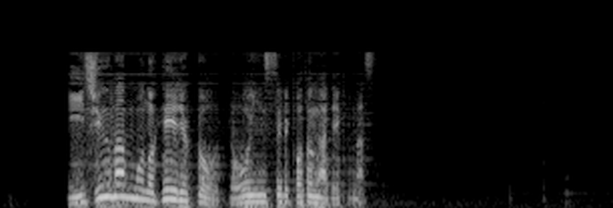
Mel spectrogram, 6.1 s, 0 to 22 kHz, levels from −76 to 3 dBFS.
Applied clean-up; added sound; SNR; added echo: neural mask model RNNoise.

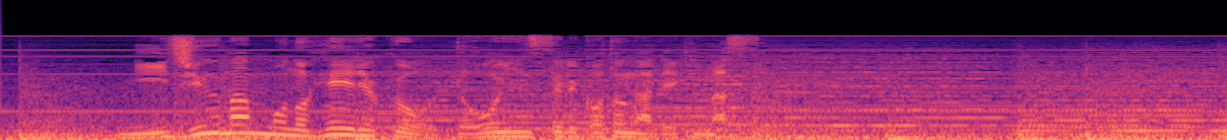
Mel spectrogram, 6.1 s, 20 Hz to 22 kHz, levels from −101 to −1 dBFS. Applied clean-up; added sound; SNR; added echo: none; Wind instrument, woodwind instrument + Harmonica; 19 dB; none.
